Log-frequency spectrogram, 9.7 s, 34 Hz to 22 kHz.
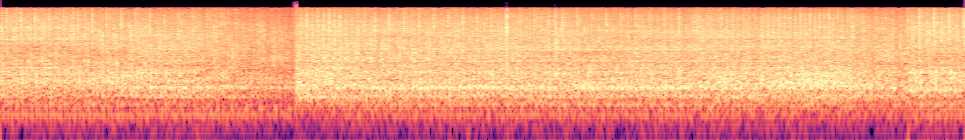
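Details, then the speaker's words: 1995 Cadillac Fleetwood before new mufflers, January 2014, after sitting parked with flat tires, oil and coolant leaks: loud, raspy, flat roar at idle with rough pulsing edge, far too open; exhaust leaking under the car from worn-out mufflers. "it had the white wall tires and all of them were flat and it had very very bad Mufflers it also had an an oil leak and coolant leak"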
